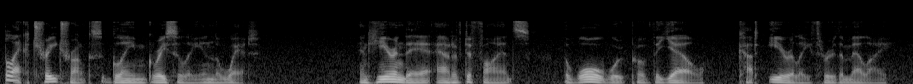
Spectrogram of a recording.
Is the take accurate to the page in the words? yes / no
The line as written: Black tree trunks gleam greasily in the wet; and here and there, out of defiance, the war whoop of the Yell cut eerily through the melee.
yes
